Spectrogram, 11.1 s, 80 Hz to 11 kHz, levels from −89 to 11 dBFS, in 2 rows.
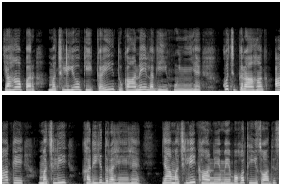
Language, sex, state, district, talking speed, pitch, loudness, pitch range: Hindi, female, Bihar, Saharsa, 130 wpm, 245 Hz, -19 LUFS, 225-275 Hz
